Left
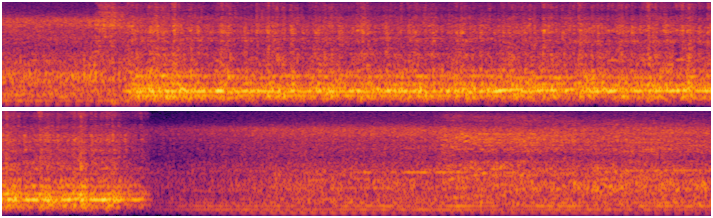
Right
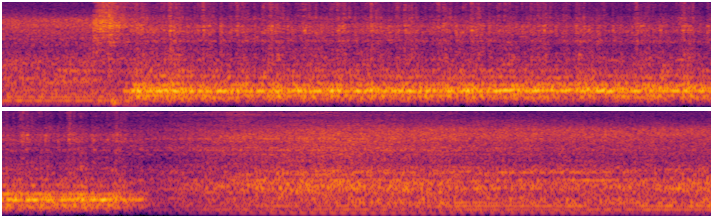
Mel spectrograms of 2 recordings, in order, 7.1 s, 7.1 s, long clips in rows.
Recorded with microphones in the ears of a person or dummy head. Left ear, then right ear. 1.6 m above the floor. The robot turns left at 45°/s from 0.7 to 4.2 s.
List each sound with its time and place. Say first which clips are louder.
0.5 s tearing paper: right 2 dB; 55° right (ahead or behind), 4.5 m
